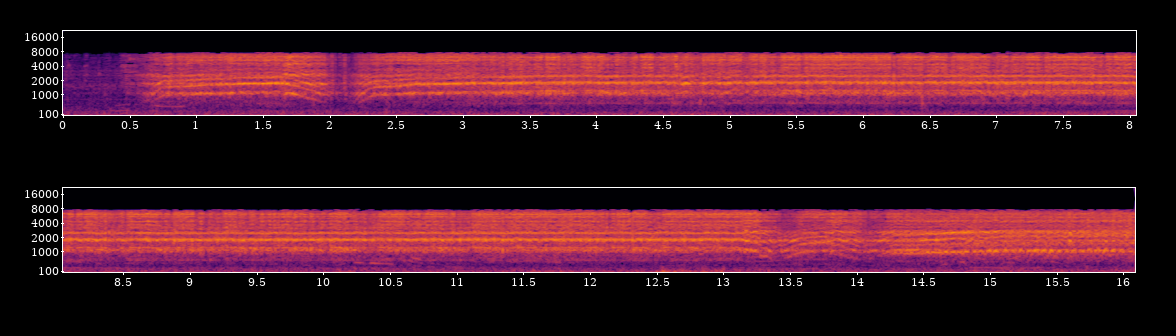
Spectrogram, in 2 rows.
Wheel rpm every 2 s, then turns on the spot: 50, 130, 160, 160, 160, 160, 130, 130.
none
